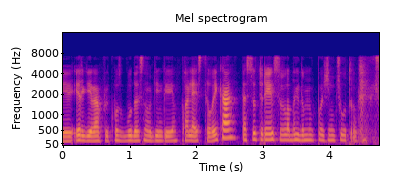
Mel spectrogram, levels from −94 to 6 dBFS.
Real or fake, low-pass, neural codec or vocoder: fake; 7.2 kHz; codec, 16 kHz, 1 kbps, FunCodec, trained on Chinese and English, 50 frames a second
